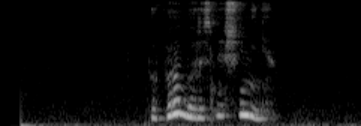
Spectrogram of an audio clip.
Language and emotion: Russian, sad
